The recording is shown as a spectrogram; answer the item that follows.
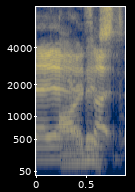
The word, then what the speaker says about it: Rtist: I'm like, you're not even pronouncing the R.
